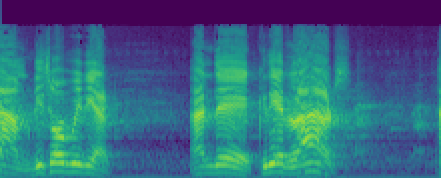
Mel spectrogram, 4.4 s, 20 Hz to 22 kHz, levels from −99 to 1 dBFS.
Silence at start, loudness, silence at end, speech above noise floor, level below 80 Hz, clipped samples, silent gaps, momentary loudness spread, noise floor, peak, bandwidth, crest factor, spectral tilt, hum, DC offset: 0 s; -15 LUFS; 0 s; 34 dB; -60 dBFS; under 0.1%; none; 11 LU; -50 dBFS; -4 dBFS; 12 kHz; 14 dB; -1.5 dB/octave; none; under 0.1%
